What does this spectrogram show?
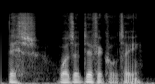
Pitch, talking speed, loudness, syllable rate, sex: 100 Hz, 155 wpm, -19 LUFS, 6.5 syllables/s, male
